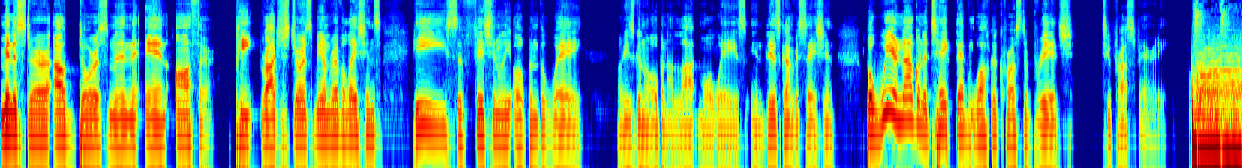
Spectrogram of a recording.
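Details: Adult male speaker; Normal fluent speech.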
